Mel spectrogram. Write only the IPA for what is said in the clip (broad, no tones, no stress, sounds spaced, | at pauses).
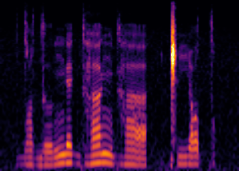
dˤ o d ɤ ŋ ɛ ɡʱ a ŋ ɡʱ a | ǁ i tˤ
